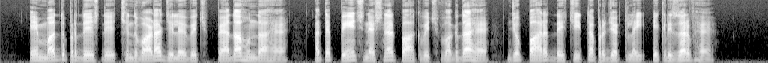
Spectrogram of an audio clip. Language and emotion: Punjabi, neutral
